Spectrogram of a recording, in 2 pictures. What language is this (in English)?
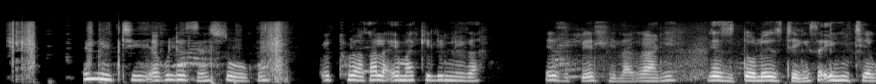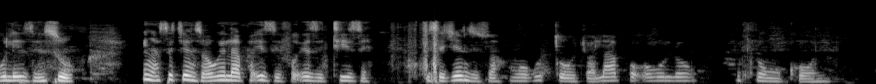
North Ndebele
